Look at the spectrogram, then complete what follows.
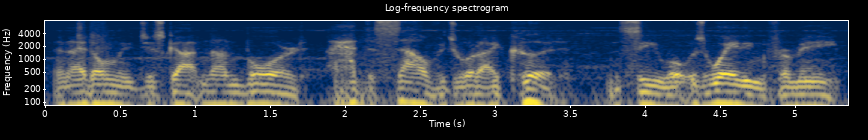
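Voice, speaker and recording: Casting: a cynical, self-loathing American action hero, middle-aged, deep and gritty, deadpan noir narration for a video game. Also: male voice, normal speed, background noise. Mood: bitter, resigned. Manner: deadpan, world-weary, sardonic hard-boiled narration.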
